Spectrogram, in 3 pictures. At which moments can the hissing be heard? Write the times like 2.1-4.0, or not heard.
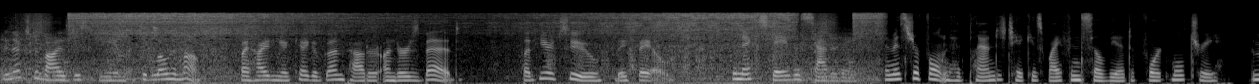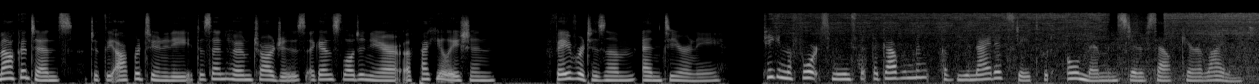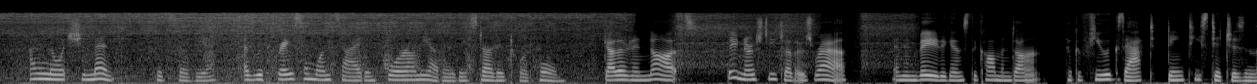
0.0-8.9, 20.2-34.4.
